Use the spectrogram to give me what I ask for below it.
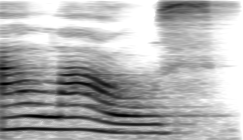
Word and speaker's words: allows: Essa palavra aqui também, ó, allows. Esse aqui, ó, esse meio aqui tem som de A. Allow, to allow, permitir. Então, allows.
